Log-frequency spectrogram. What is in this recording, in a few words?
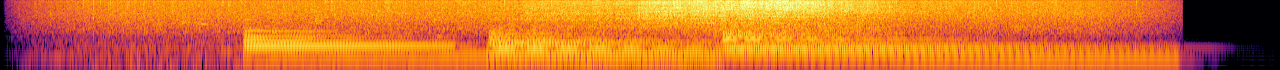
voicemail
